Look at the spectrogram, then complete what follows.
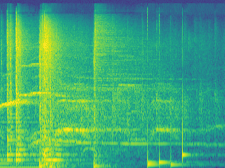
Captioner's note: audience cheering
